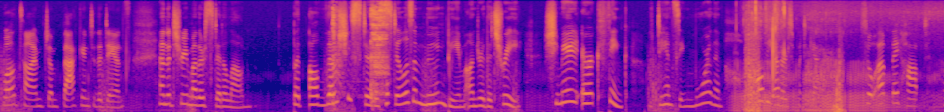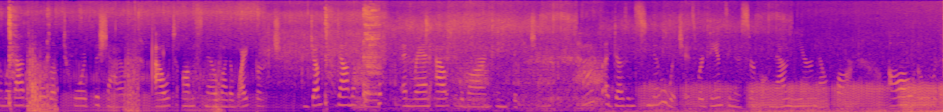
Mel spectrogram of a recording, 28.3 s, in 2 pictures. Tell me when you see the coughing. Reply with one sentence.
You can hear the coughing from 5.0 to 5.8 s, from 14.2 to 14.9 s and from 19.0 to 19.9 s.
